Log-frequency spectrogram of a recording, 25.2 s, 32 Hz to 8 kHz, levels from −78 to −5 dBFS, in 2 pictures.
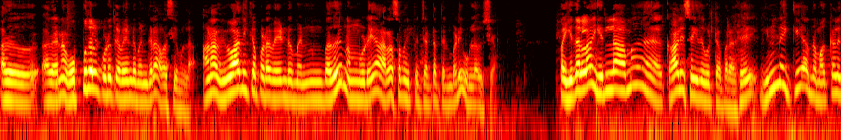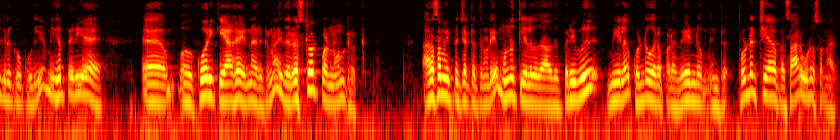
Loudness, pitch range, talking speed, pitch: -26 LUFS, 145-190 Hz, 120 wpm, 160 Hz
